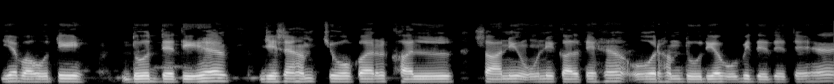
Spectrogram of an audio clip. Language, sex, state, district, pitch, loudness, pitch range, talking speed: Hindi, male, Uttar Pradesh, Muzaffarnagar, 130 Hz, -14 LUFS, 130-140 Hz, 145 wpm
